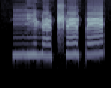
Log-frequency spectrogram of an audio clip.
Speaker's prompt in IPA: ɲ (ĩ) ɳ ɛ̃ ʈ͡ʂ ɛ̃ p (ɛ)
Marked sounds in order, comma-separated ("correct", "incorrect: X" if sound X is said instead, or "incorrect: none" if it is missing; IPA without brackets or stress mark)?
correct, correct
